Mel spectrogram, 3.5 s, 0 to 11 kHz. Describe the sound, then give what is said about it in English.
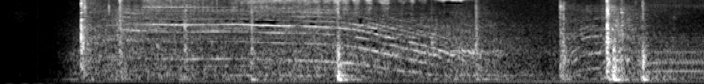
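A small electric pump whirs steadily as the arm cuff of a white plastic blood pressure machine inflates on a state library technician's arm, its motor pitch shifting slightly, with a few soft mechanical clicks; the machine sits on a table just inside the back door of the Montana Capitol building. Reading: 144 over 72. “A white plastic blood pressure machine sits on a table just inside the back door of the Montana Capitol building.”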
